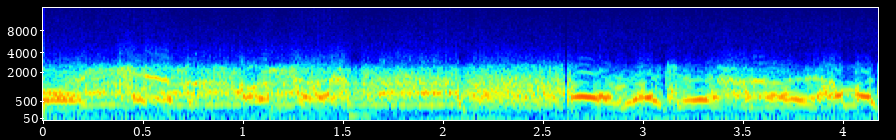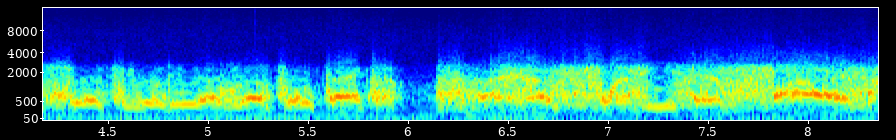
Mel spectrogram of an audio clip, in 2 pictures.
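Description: Voices over a spacecraft-to-ground radio link, with a short dropout about six seconds in.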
